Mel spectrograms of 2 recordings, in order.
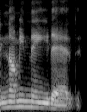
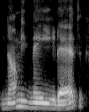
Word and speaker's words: nominated: In English, many people, many native English speakers, they don't pronounce the T, they pronounce it like an R, which I find very annoying.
